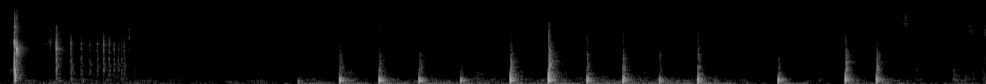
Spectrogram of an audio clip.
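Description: Glue stick being worked over paper: a run of short, light knocks about two to three a second as it is stroked back and forth, after a sharp click at the start.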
